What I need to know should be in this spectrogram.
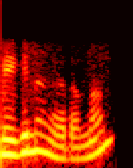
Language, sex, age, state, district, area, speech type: Telugu, female, 18-30, Telangana, Medchal, urban, conversation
